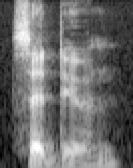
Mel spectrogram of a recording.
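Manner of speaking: usual speaking voice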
